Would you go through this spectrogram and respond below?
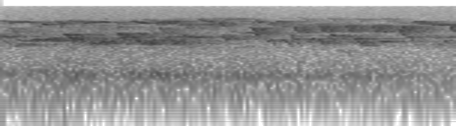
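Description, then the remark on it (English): A dense dawn chorus of many birds singing at once, overlapping high chirps, trills and whistles forming a steady, continuous wash of song with no voices. “While you let the beautiful bird song wash over you”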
